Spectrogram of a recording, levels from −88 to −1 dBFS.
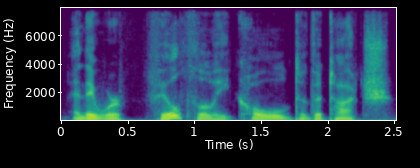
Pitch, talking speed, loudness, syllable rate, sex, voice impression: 95 Hz, 190 wpm, -18 LUFS, 5.0 syllables/s, male, very masculine, middle-aged, very thick, tensed, very powerful, slightly dark, soft, very muffled, fluent, raspy, very cool, intellectual, slightly refreshing, sincere, very calm, very mature, very friendly, very reassuring, very unique, slightly elegant, very wild, sweet, lively, very kind, slightly modest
